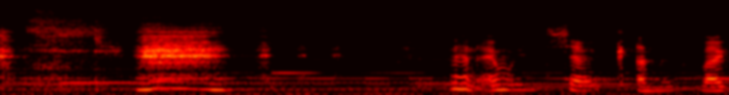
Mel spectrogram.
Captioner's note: laughs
